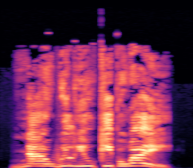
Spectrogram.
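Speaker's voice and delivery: very high-pitched, shrill, furious scream. Narrator reads a man's line shouted mid-fistfight: screaming angrily. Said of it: "I heard Paul scream angrily".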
